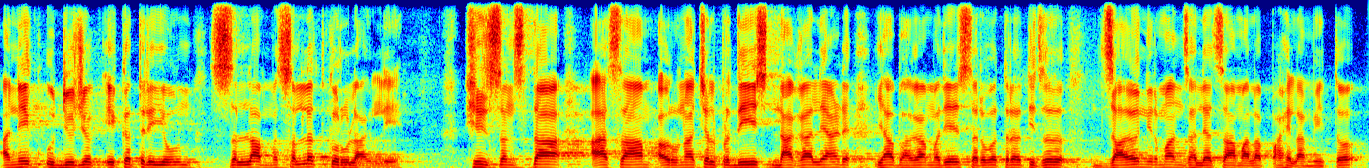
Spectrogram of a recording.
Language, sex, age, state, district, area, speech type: Marathi, male, 18-30, Maharashtra, Satara, urban, spontaneous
